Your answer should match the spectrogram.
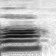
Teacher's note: गाइन की आवाज़ मोटी होती है, गाइन हुरूफ मुस्तालिया है, गाइन जबर गो।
